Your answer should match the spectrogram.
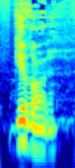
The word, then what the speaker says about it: Gibeon: Gibeon.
